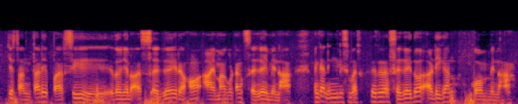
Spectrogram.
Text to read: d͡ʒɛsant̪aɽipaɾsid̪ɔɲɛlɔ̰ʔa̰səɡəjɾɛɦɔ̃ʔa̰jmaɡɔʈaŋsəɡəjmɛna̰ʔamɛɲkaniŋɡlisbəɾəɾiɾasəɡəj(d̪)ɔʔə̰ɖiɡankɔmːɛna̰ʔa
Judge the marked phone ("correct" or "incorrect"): correct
